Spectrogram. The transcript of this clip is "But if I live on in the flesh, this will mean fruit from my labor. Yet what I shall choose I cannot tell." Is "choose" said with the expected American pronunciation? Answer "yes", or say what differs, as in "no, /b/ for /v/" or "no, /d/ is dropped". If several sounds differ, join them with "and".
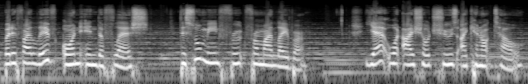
yes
